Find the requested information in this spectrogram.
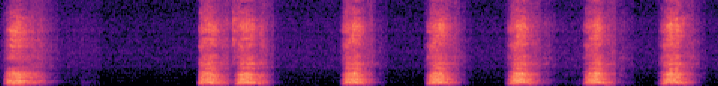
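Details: A single bark, a pause, then a quick double bark followed by a steady string of loud, clipped barks about half a second apart.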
